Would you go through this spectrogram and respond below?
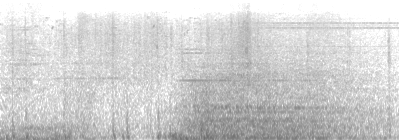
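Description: A spectral steed's hooves clopping in Elden Ring, a run of quick, quiet footfalls that blends into a softer, smeared galloping rush midway, with no speech over it.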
